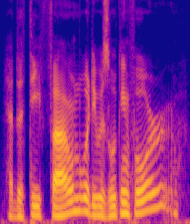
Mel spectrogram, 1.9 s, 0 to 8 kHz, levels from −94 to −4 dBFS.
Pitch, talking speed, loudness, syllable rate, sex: 145 Hz, 285 wpm, -17 LUFS, 6.0 syllables/s, male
